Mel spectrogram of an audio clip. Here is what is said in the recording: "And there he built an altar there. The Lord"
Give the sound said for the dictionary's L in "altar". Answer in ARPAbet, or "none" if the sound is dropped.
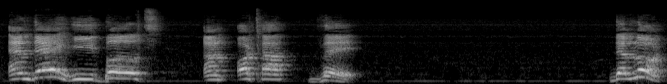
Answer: none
